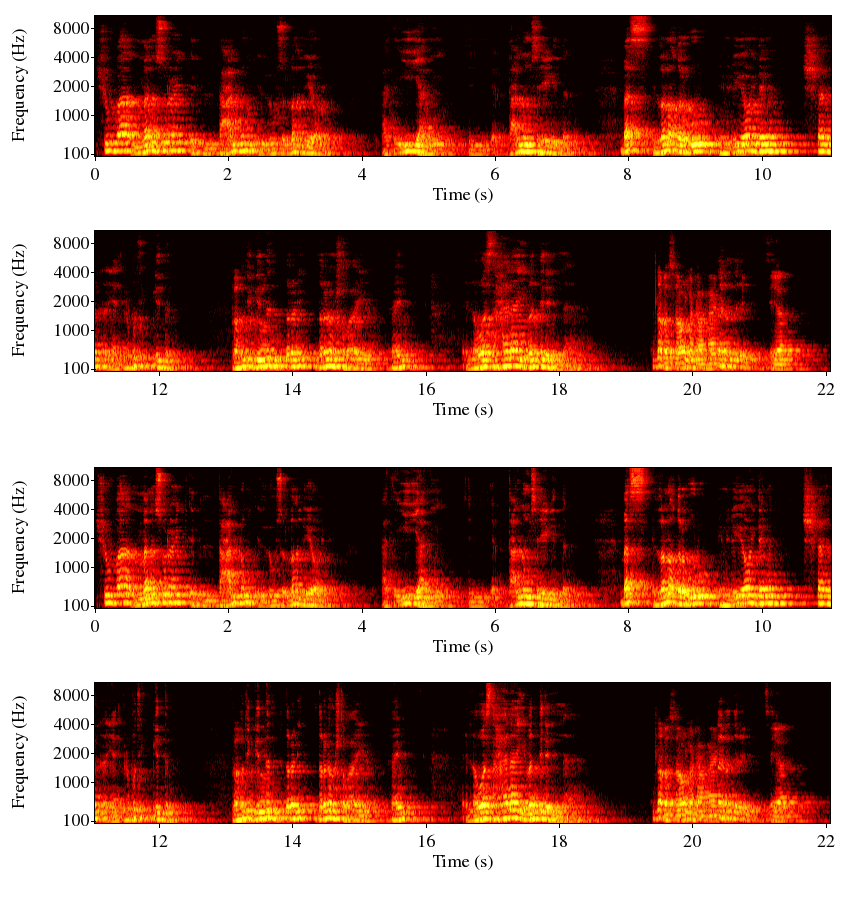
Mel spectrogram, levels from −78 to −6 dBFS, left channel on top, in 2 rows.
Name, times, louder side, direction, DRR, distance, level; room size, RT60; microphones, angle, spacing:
voice 1, 0.0-3.5 4.3-5.2 5.6-7.1 7.7-10.4 10.6-12.2 13.1-15.2 15.5-15.7 16.5-18.3 20.3-21.3, equal, 50° right, -2 dB, 2.8 m, -26 dB
voice 2, 13.1-13.6 19.4-20.5 21.1-21.4, left 1 dB, 30° left, -1 dB, 1.5 m, -28 dB
12.5 x 8.9 x 2.8 m, 1.1 s
head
